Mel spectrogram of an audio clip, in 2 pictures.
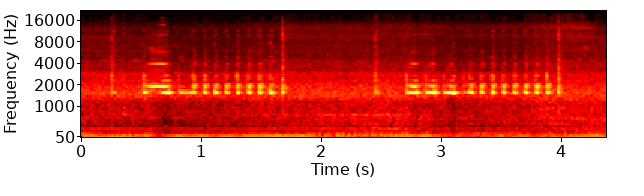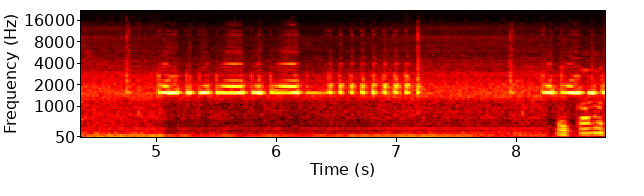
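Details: Desktop hard drive powered in an external enclosure: low hum with bursts of quick, high chirping clicks repeating every couple of seconds. Cause unknown; the drive is likely faulty and headed for disposal.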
